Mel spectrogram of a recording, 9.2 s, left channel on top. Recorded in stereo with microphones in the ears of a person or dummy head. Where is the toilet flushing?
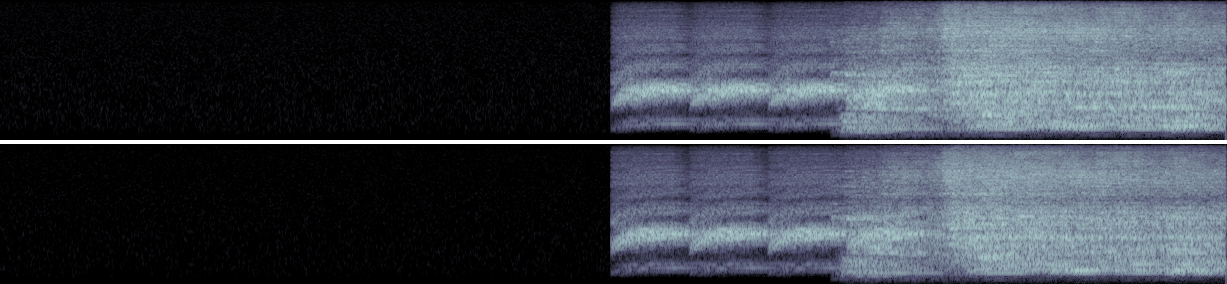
35° left (ahead or behind), 1.9 m.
